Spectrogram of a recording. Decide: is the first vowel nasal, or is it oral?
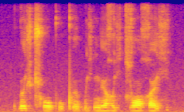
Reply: oral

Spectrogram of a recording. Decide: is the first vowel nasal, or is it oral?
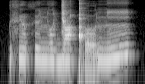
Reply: nasal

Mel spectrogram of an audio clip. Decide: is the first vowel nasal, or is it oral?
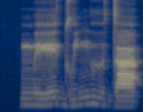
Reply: oral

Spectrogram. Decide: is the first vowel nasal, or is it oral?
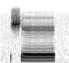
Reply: nasal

